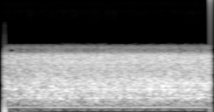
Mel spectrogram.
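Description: Steady drone of running machinery in a boat's engine room: a constant low hum under an even, fan-like hiss.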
